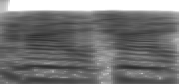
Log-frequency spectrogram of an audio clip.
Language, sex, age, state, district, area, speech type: Kannada, male, 18-30, Karnataka, Gulbarga, urban, conversation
